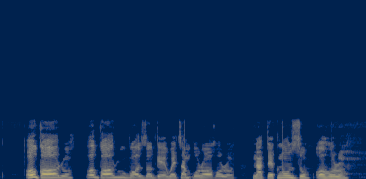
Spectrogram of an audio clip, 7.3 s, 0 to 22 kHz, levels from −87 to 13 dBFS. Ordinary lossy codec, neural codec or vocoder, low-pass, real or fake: none; codec, 16 kHz, 8 kbps, FreqCodec, larger model; 7.2 kHz; fake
